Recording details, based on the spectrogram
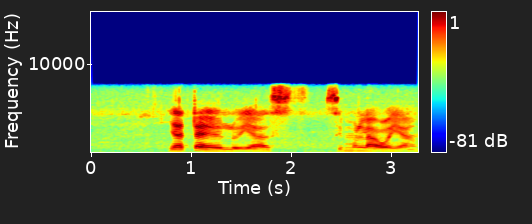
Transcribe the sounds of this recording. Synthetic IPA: jatʼaɛlɔja | sɪmʊlaɔja

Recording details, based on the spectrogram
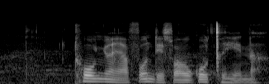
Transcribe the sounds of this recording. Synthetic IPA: tʰuɲwajafundʱiswaukʼuɡ͡ǀʱiːna

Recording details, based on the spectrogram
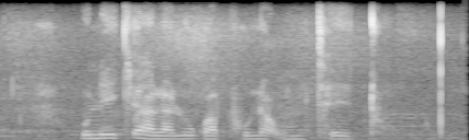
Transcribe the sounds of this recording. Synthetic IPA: unɛcʼalalɔkʼwapʰula̰ʔṵm̩tʰɛːtʰɔ̥

